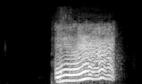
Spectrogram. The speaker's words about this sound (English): I mean, at this point, I'm upset when a serious show doesn't include bird farts. How dare.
